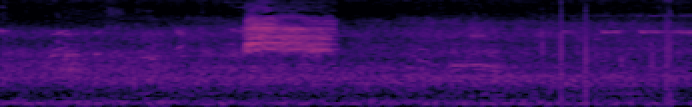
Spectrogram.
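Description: Steady low outdoor rumble, with one short high bird call about one and a half seconds in.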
